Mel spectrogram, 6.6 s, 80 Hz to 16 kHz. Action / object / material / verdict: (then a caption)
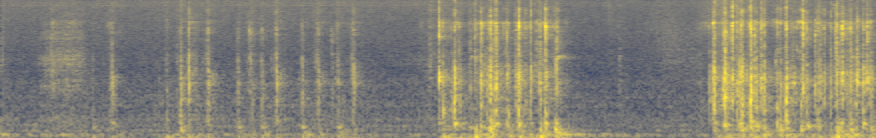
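tap / plastic mechanical keyboard / plastic / none. Fingertips type on a white and grey plastic mechanical keyboard, producing irregular runs of short, dry keystrokes with a low-pitched thock under bright clicks. The typing grows louder in two bursts, from about 3.3 to 4.2 seconds and from 5.4 seconds to the end. Each keystroke dies away quickly.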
